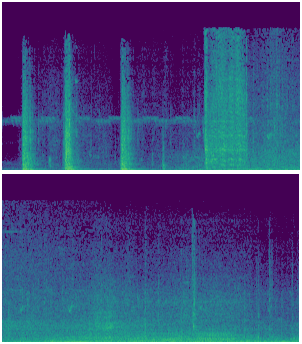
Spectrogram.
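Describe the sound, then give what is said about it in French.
Several car doors thump shut in quick succession as girls get into the car, then an engine cranks to life and settles into a steady low rumble. “Allez les filles, montez dans la voiture, on va chercher Fred.”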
